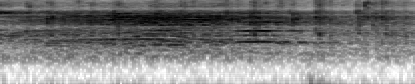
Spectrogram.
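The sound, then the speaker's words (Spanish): Two or three people clapping, a steady patter of handclaps lasting a couple of seconds at moderate volume, with a faint murmur of voices underneath. “Yo sé que los dos o tres que están aplaudiendo están divorciados.”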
